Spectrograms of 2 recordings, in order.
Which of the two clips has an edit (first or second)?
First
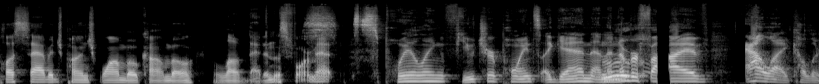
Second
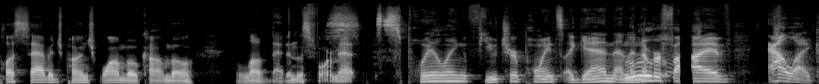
first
